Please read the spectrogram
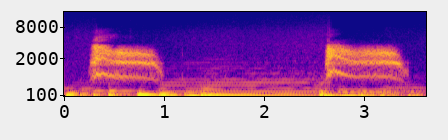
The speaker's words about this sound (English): I just saw a short-eared owl swoop by and make the cat noise I heard earlier.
